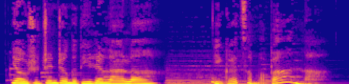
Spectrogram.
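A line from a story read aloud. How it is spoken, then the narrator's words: Sighing. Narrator (Chinese): 妈妈叹了口气说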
